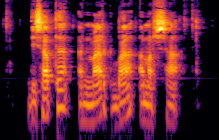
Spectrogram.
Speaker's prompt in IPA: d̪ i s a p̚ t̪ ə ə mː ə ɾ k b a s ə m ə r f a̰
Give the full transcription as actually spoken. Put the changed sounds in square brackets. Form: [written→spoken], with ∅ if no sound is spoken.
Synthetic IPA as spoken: d̪ i s a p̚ t̪ ə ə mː [ə→a] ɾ k b a [s→∅] ə m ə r [f→s] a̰

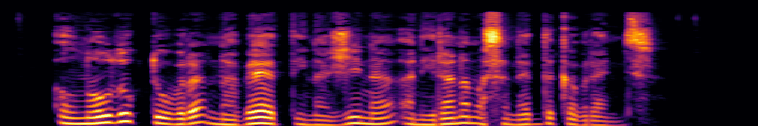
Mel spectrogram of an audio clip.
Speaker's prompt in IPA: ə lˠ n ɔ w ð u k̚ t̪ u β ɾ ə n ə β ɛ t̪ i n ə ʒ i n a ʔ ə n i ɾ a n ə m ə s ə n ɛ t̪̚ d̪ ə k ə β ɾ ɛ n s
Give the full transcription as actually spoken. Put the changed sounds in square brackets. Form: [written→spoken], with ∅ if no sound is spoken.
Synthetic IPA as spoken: ə lˠ n ɔ w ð u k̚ t̪ u β ɾ ə n ə β ɛ t̪ i n ə ʒ i n [a→ə] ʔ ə n i ɾ a n ə m ə s ə n ɛ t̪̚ d̪ ə k ə β ɾ ɛ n s

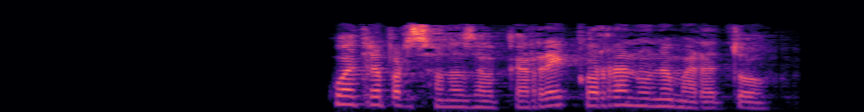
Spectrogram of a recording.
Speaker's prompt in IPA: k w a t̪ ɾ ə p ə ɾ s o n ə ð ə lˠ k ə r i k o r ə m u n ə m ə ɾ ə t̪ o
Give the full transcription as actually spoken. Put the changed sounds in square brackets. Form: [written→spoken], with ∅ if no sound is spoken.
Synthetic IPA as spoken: k w a t̪ ɾ ə p ə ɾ s o n ə [ð→z] ə lˠ k ə r [i→e] k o r ə [m→n] u n ə m ə ɾ ə t̪ o

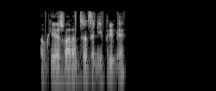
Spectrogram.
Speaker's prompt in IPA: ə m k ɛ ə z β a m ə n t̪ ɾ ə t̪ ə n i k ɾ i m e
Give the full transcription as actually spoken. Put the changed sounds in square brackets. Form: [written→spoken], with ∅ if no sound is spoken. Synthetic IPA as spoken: ə m k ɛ ə z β a [m→n] ə n t̪ ɾ ə t̪ ə n i [k→p] ɾ i m e

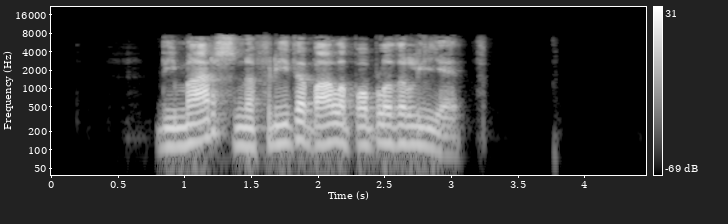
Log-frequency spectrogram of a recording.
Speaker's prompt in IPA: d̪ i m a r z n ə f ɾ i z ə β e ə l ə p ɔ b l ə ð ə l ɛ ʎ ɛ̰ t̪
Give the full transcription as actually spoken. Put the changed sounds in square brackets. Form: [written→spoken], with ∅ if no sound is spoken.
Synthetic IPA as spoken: d̪ i m a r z n ə f ɾ i [z→ð] ə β [e→a] ə l ə p ɔ b l ə ð ə l [ɛ→i] ʎ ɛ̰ t̪

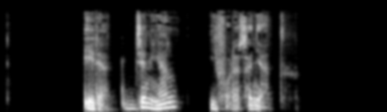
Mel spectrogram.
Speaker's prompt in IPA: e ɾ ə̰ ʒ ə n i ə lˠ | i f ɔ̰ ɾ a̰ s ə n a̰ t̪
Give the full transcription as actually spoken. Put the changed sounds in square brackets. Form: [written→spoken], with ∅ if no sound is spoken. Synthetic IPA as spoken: e ɾ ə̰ ʒ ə n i [ə→a] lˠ | i f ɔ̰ ɾ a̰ s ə [n→ɲ] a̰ t̪

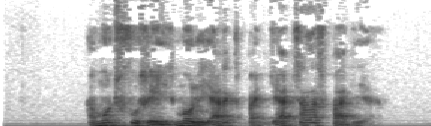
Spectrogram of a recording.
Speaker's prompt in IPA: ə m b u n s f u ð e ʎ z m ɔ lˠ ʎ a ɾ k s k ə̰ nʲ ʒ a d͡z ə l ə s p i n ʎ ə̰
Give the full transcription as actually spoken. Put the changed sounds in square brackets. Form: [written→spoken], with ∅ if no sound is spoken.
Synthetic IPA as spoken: ə m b u n s f u [ð→z] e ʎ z m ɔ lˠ ʎ a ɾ k s [k→p] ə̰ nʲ ʒ a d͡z ə l ə s p [i→a] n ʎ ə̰

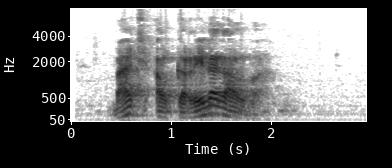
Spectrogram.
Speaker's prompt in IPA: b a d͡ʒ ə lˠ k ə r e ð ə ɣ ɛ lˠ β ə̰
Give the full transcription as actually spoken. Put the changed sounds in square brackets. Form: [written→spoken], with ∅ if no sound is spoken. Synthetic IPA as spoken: b a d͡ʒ ə lˠ k ə r e ð ə ɣ [ɛ→a] lˠ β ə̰

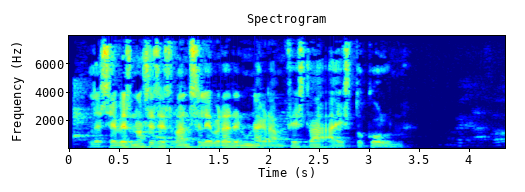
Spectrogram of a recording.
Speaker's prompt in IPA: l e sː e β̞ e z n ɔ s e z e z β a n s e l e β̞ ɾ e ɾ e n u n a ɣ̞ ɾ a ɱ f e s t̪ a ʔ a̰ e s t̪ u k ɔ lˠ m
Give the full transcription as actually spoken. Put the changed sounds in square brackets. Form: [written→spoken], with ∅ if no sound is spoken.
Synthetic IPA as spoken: l e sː e β̞ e z n ɔ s e z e z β a n s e l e β̞ ɾ [e→a] ɾ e n u n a ɣ̞ ɾ a ɱ f e s t̪ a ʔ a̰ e s t̪ [u→o] k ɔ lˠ m

